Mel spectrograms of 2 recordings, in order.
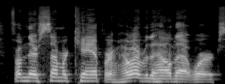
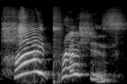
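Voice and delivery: squeaky mock voice; much slower than usual. Teasing the cracked voice.

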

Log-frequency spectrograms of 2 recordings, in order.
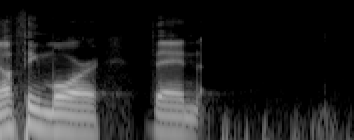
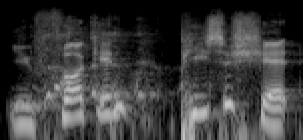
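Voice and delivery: slow, higher, laughing through the insult; 8 semitones higher, slower than usual. Real, not acted. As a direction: spit it out while cracking up. Rant dissolving into laughter.

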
